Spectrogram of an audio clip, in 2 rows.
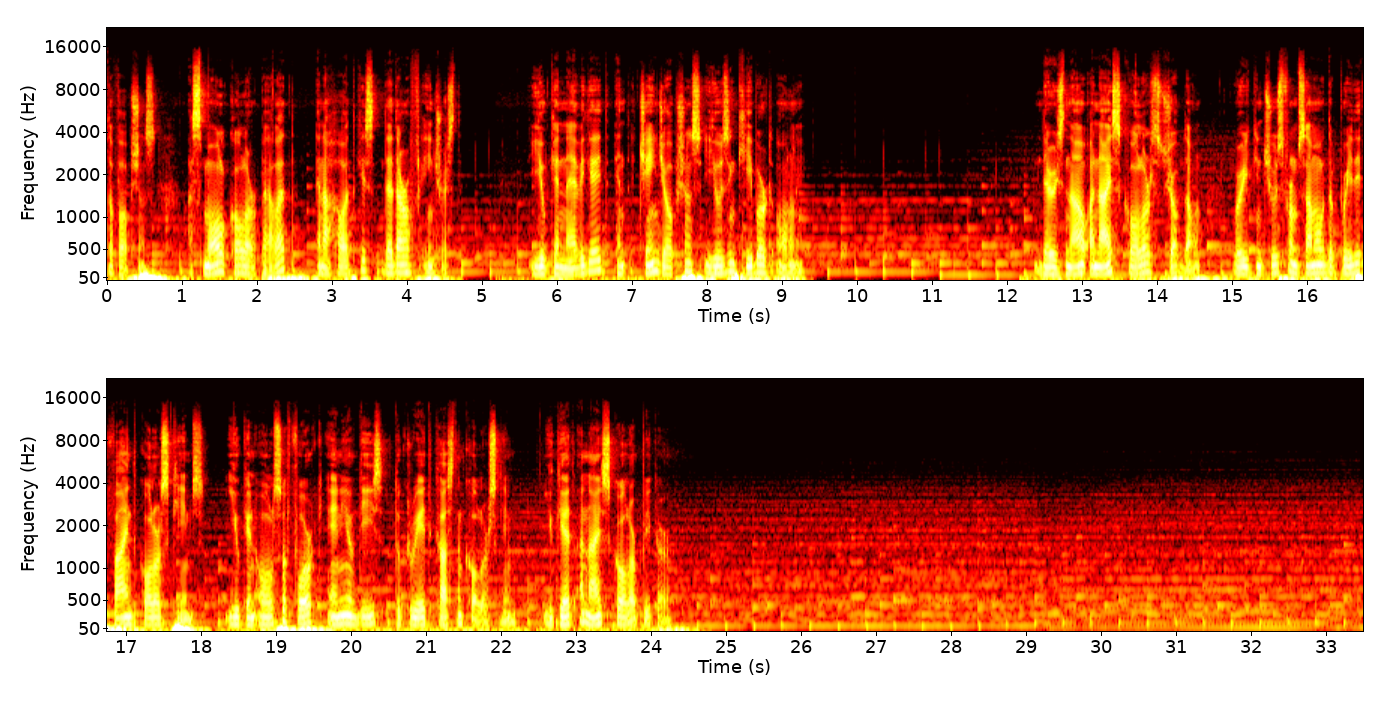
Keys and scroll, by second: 5.4 Down, 5.5 Down, 5.7 Down, 5.8 Down, 6.0 Down, 6.2 Down, 6.3 Down, 6.7 Down, 7.1 Return, 7.5 Return, 7.9 Down, 8.1 Down, 8.4 Return, 8.9 Down, 9.5 Return, 9.5 Up.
